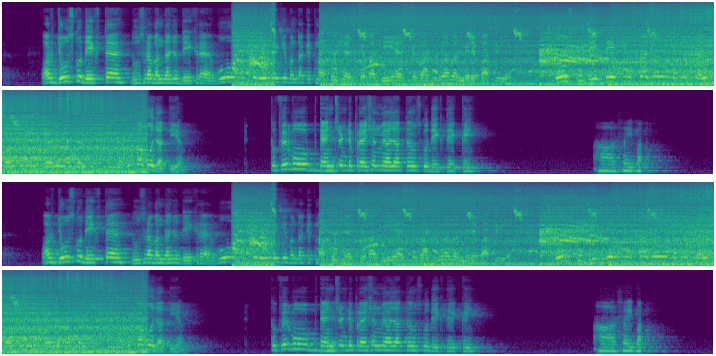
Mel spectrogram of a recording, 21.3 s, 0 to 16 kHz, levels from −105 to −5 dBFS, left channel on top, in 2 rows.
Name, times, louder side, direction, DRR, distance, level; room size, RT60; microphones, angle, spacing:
voice 1, 0.6-7.7 8.3-13.4 14.7-17.8, left 3 dB, 50° left, 14 dB, 0.9 m, -29 dB
sound 1, 3.4-4.1 4.8-12.9, left 1 dB, 10° left, 0.7 m, -27 dB
voice 2, 15.3-15.7 19.6-20.3, right 1 dB, 65° right, 9 dB, 1.6 m, -35 dB
21.0 x 20.0 x 7.1 m, 0.78 s
head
